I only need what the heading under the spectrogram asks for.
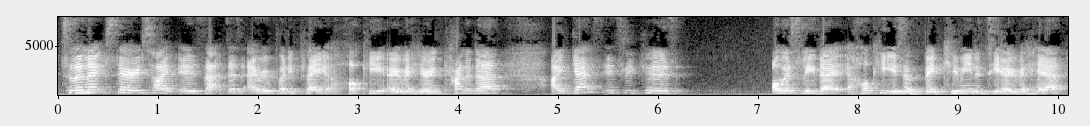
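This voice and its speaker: English woman, 20s, vlogger; chatty, bright tone, echoey room. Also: fairly high pitch, fairly even intonation, moderate pace, a little hiss or hum. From England. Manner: chatty, talks straight to her viewers. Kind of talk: casual reaction commentary.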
